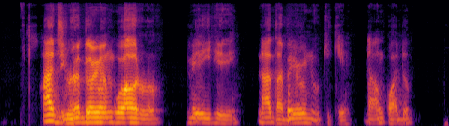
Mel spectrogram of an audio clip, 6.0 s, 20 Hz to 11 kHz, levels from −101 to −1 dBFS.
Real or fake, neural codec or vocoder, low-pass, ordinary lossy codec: fake; codec, 24 kHz, 1.5 kbps, HILCodec; 9.9 kHz; none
